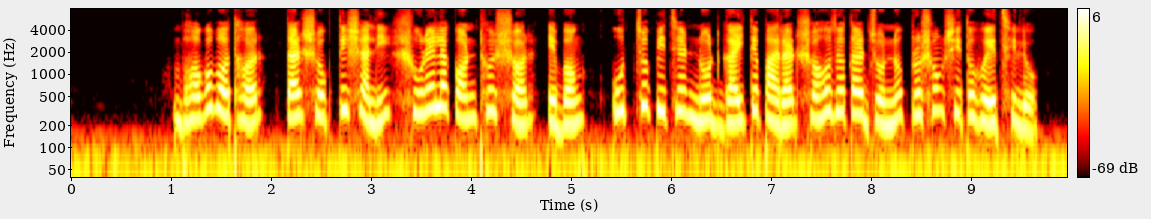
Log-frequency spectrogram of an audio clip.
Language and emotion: Bengali, neutral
